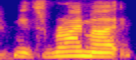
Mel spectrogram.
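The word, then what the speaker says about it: מצרימה: The second pashta tells us that that's where the accent is. So the accent is on Rai. So different from Mitzrayim, right? Mitzrayim is Egypt. Mitzrayma means towards Egypt.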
